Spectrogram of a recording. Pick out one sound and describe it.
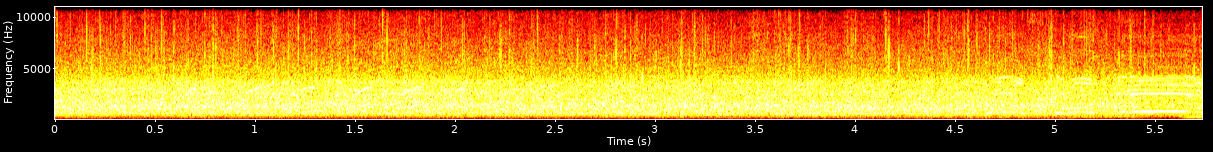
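A large stadium crowd roars and chants loudly.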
